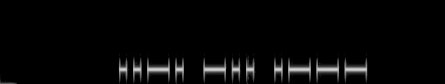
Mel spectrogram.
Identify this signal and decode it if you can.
Morse code, heard as a keyed tone, about 17 wpm, 700 Hz. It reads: FDJ
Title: USA Call Sign Postfixes - 3 Letters 17wpm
